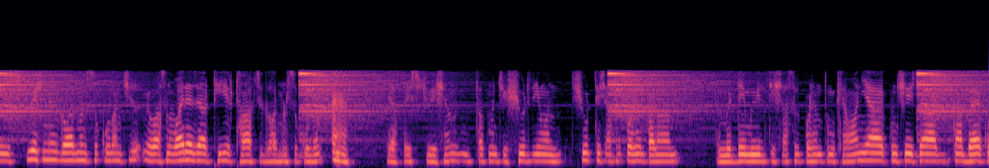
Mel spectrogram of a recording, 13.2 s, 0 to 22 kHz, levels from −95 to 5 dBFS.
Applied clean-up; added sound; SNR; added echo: none; Hi-hat; 7 dB; none.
